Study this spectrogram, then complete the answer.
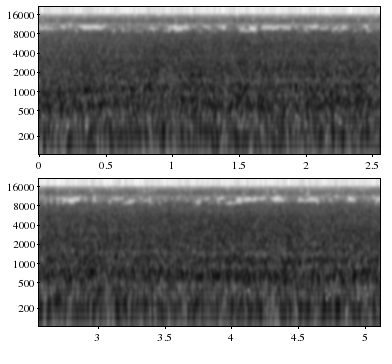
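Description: Bara Bakhara Waterfall heard from below, a loud, steady roar of falling water filling the air as dense broadband rushing with no pauses and no voices.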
